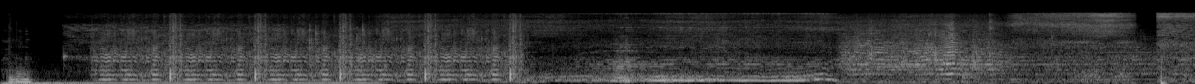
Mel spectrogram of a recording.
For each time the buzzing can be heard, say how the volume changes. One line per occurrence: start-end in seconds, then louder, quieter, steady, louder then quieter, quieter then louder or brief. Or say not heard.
0.0-11.9 steady.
